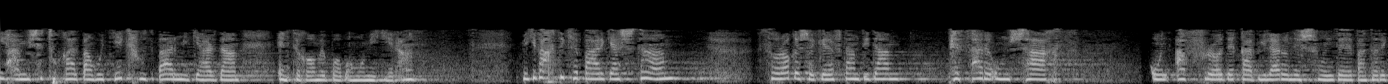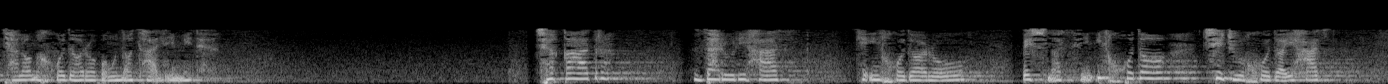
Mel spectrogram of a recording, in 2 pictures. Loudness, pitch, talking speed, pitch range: -20 LUFS, 225 Hz, 110 wpm, 205-255 Hz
